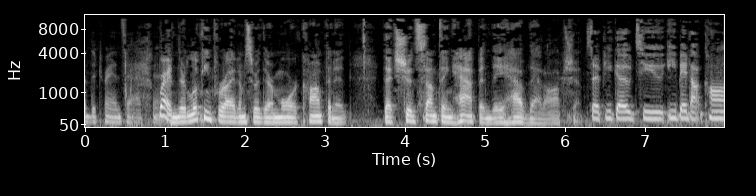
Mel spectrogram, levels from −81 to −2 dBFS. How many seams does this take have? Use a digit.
2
